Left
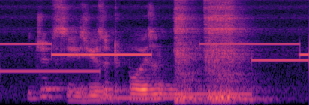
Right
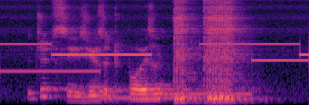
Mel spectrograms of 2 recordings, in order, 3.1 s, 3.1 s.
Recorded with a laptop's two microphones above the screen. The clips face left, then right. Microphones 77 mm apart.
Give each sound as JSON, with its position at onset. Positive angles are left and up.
{"t": 0.3, "sound": "a man speaking", "side_deg": -30, "distance_m": 1.9}
{"t": 1.7, "sound": "a drill", "side_deg": -75, "distance_m": 2.0}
